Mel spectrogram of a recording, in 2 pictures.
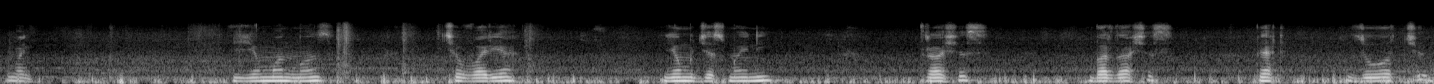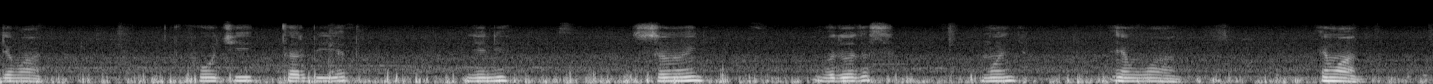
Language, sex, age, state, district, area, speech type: Kashmiri, male, 45-60, Jammu and Kashmir, Kupwara, urban, read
